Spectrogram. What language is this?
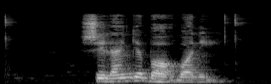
Persian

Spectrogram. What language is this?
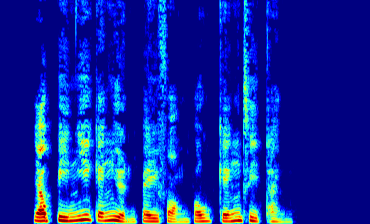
Cantonese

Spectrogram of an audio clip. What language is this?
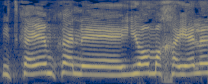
Hebrew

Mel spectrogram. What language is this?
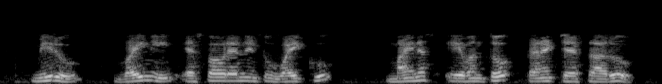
Telugu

